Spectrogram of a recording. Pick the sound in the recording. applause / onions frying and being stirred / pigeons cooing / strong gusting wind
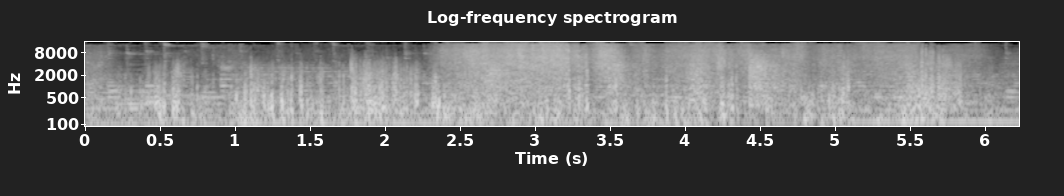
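strong gusting wind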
